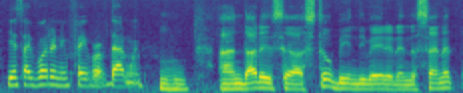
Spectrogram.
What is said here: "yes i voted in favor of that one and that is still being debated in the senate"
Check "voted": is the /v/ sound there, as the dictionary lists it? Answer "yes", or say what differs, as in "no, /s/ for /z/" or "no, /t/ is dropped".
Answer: yes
